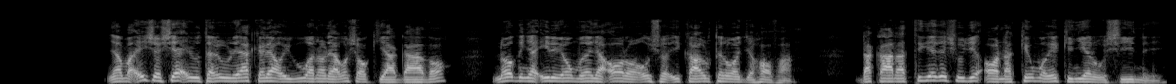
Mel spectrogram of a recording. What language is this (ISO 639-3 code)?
kik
